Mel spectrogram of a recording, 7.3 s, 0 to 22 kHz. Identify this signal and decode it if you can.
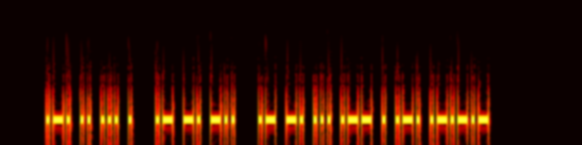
Morse code, heard as a keyed tone, about 28 wpm, 700 Hz. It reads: RISE AND ANSWER.
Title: Sentences from Top 900 Words 28wpm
